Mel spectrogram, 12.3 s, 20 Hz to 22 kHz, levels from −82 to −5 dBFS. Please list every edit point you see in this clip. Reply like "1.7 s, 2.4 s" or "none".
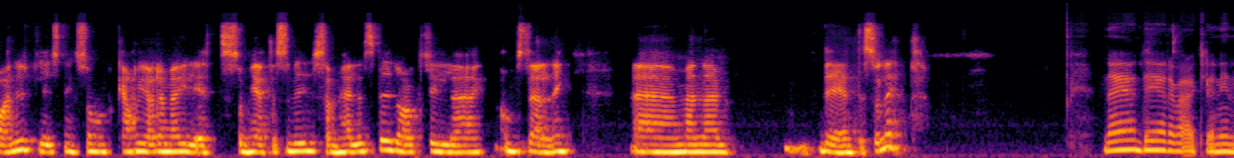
none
